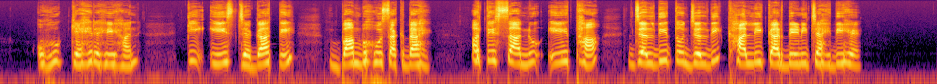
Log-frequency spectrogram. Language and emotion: Punjabi, fearful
